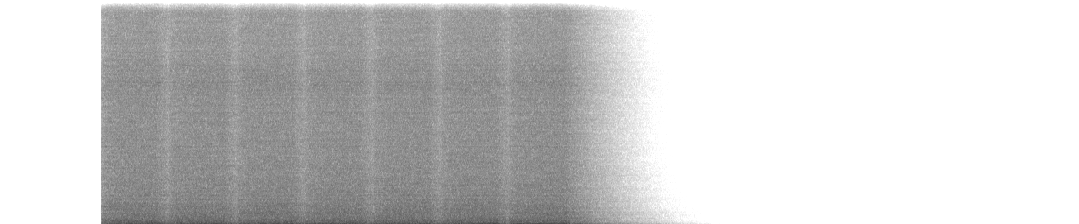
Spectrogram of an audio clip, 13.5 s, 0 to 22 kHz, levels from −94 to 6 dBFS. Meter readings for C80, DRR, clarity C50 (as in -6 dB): 1.0 dB, -7.0 dB, -1.0 dB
